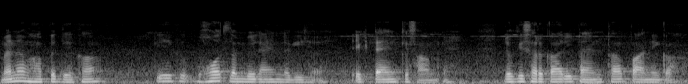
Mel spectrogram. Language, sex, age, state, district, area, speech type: Urdu, male, 18-30, Delhi, East Delhi, urban, spontaneous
